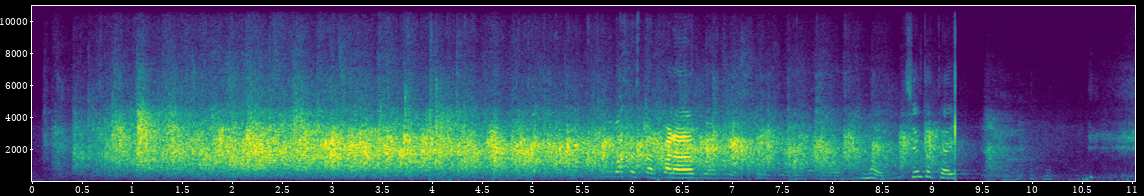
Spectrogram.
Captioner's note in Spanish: Aplausos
